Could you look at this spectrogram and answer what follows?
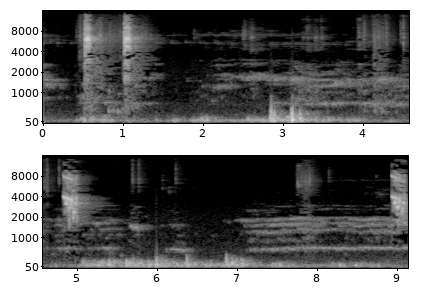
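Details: Lovebirds excited on their first day out in the sun give sharp, high, squeaky chirps in scattered bursts, with softer chatter in between and a low rumble of handling or wind noise underneath.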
